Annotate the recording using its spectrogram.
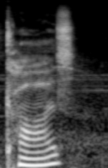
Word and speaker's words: Kaz: It's Kaz. – Like, can you spell that? – K-A-Z. – Oh, it's a K. Uh-huh. – Pronounced like cause and effect.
